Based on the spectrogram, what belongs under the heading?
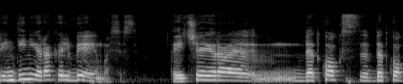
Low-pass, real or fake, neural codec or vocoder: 10.8 kHz; real; none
